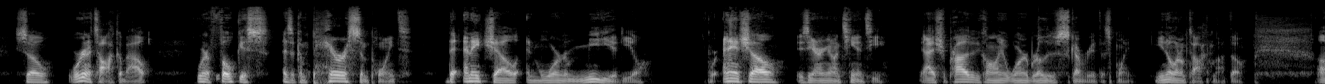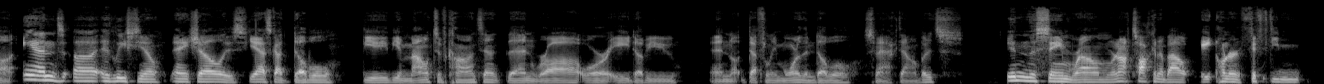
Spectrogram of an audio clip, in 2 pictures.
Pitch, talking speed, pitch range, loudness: 115 Hz, 190 wpm, 95-140 Hz, -22 LUFS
